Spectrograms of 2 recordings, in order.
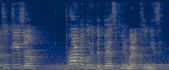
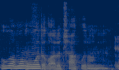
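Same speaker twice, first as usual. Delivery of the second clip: whispering; 3 semitones lower, 15 dB quieter than usual. Real, not acted. Eager whisper over the cookies.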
